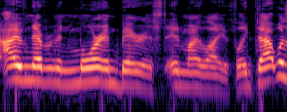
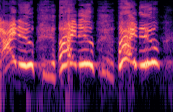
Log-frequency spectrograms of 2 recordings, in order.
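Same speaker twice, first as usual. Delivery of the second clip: high, insistent student begging to be picked; eager volunteering; 5 dB louder than usual. Retold or imitated. Student volunteering for the teacher, high and eager. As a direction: burst out high, imitating an over-eager volunteer.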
